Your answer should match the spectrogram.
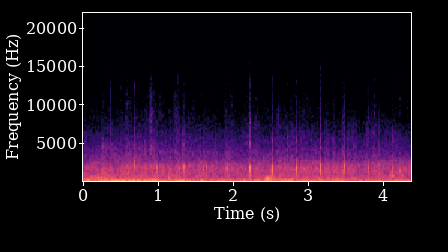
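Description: A large indoor crowd's murmur with scattered hand-clapping, several separate claps a second, uneven rather than a full ovation.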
